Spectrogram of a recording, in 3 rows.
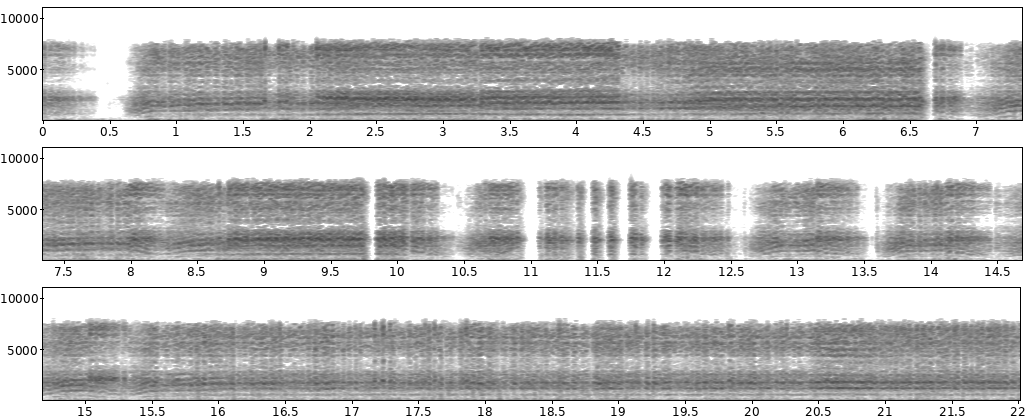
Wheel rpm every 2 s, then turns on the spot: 90, 160, 160, 120, 130, 80, 80, 120, 160, 160, 160.
none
